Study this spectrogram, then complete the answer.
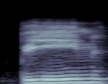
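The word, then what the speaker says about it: Biehn: know you've got sigourney weaver i love michael bean is how i always pronounce it yeah i do too um and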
